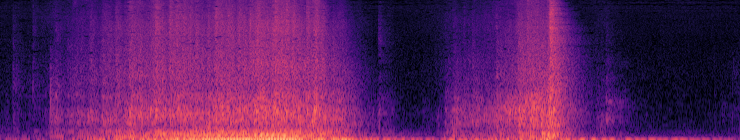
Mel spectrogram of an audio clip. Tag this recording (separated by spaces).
close closing gete open opening shutter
